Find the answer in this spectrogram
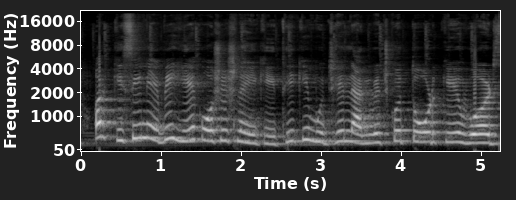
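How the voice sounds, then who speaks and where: With music in the background and audible room echo, the speech comes in an Odia accent with ordinary pitch variation. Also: woman. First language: Odia (speaking Hindi). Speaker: educator. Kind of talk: educational talk.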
